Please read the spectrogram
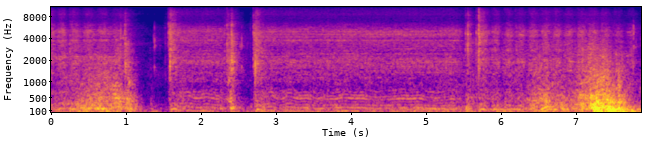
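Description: A small electric motor whirring steadily as a crane hoists a crate small-block Chevy engine, with short breaks about one and two and a half seconds in. There is a louder low clunk or rumble near the end.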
